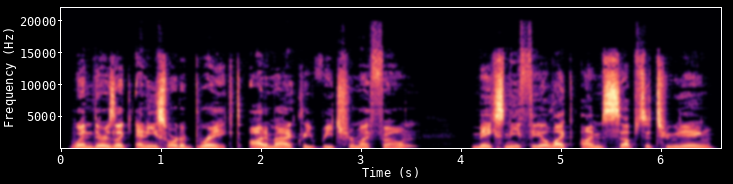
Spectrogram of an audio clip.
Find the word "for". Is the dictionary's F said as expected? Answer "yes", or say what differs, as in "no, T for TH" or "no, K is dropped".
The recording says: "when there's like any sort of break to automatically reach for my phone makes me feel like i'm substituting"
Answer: yes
